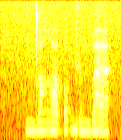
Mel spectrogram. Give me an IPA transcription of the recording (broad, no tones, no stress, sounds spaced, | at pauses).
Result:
n d ɒ ʁ ɒ ʔ ɔ ɡ ɘ m b a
